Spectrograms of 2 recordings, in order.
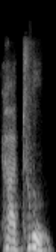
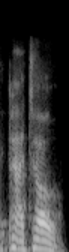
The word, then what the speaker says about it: Pato: But in Jamaica, it's pronounced Patu. Patu. Oh, cool. Yeah. But in England, they say Pato.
